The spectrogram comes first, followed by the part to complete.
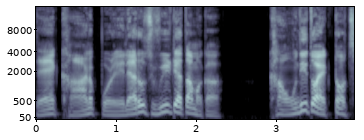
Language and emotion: Goan Konkani, disgusted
